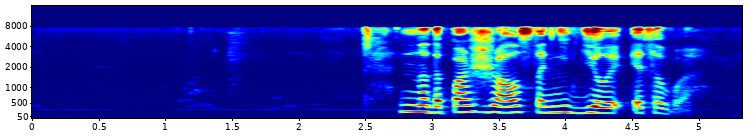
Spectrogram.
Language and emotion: Russian, angry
